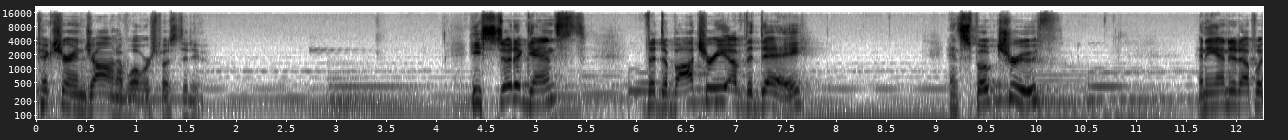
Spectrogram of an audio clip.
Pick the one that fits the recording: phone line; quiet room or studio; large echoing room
large echoing room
